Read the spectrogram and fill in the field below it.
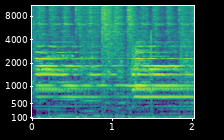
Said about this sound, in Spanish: Ya le estamos sonando aquí las campanas.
